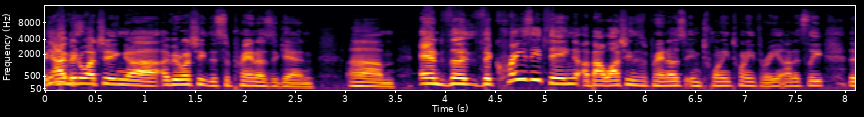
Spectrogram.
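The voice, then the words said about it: New Jersey accent. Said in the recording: “I felt like my New Jersey accent has been coming back really hard recently ... does anybody feel like ... New Jersey accent is getting worse?”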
